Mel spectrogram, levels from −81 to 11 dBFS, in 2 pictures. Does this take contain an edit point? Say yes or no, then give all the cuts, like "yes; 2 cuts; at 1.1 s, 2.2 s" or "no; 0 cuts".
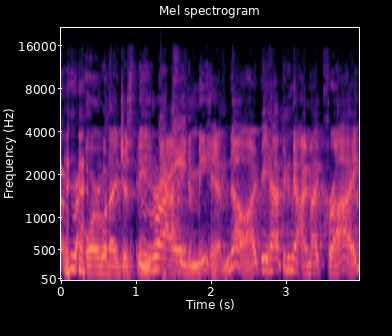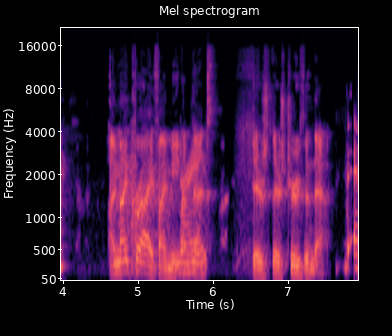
no; 0 cuts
